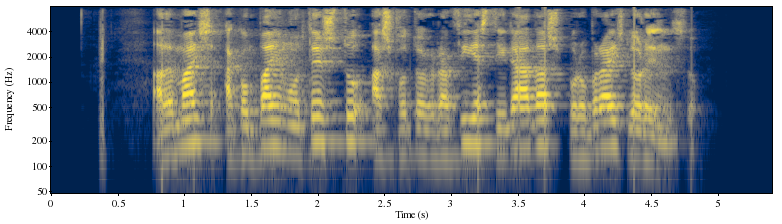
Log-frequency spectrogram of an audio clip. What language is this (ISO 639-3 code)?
glg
